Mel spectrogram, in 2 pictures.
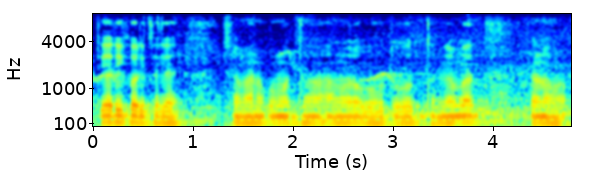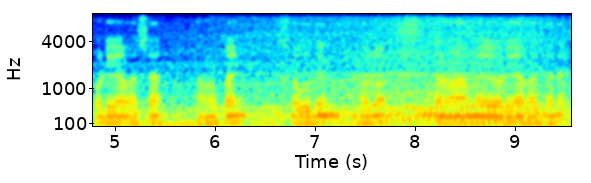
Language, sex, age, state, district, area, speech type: Odia, male, 30-45, Odisha, Mayurbhanj, rural, spontaneous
